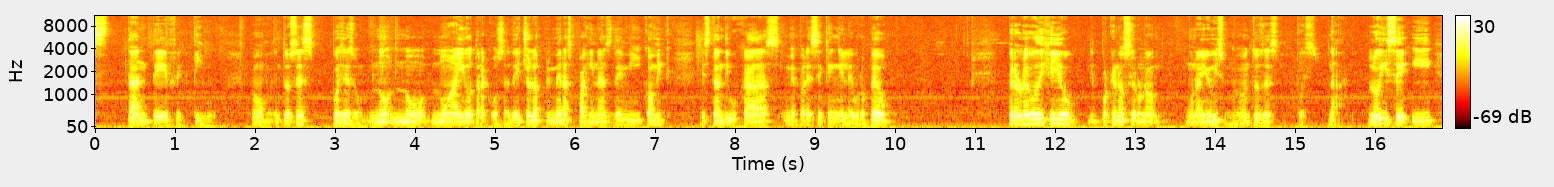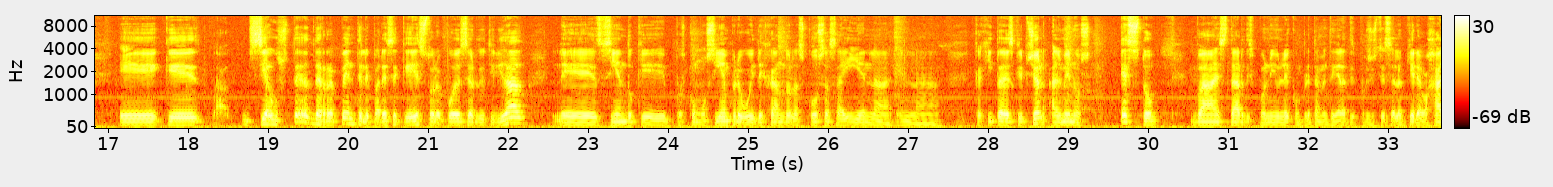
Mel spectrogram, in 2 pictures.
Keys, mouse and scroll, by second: 18.9 click, 19.5 click, 20.5 click.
